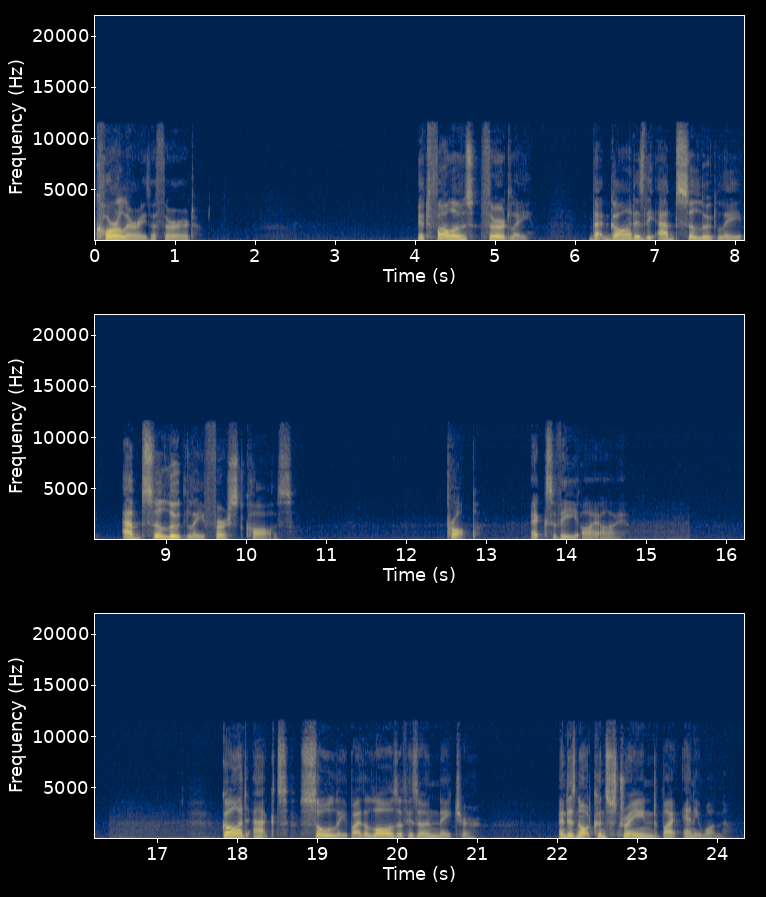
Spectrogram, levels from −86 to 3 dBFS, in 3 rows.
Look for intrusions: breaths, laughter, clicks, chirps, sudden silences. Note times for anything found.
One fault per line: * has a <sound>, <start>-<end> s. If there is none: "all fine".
all fine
